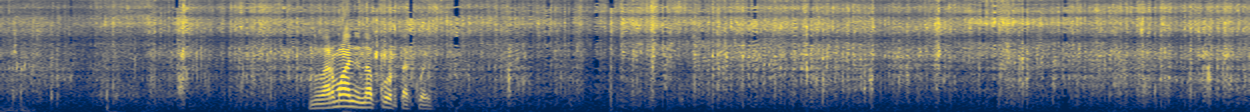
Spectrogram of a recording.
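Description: Water gushes from a hose and splashes onto the ground.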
